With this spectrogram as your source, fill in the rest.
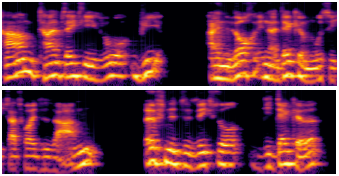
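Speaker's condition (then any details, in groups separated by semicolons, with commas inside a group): Spastic tetraparesis, spastic quadriplegia; birth injury, cord around neck, brain oxygen loss up to 15 minutes, four limbs, facial paralysis; slightly hoarse from many speeches, runs half marathons, practises piano; speech control difficulties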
